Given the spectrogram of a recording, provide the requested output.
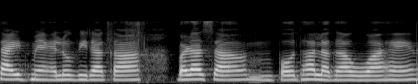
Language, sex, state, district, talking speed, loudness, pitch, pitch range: Hindi, female, Bihar, Vaishali, 145 wpm, -16 LUFS, 210 Hz, 205-220 Hz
